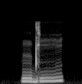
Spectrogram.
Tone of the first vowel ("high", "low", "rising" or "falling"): rising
